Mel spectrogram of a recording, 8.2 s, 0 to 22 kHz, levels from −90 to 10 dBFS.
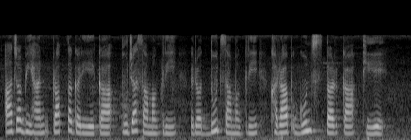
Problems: none marked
